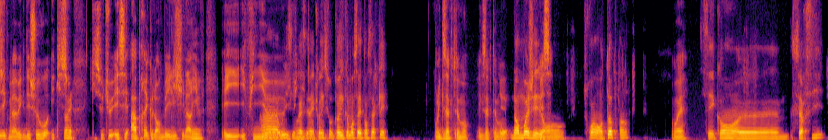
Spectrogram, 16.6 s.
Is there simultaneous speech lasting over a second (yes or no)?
yes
